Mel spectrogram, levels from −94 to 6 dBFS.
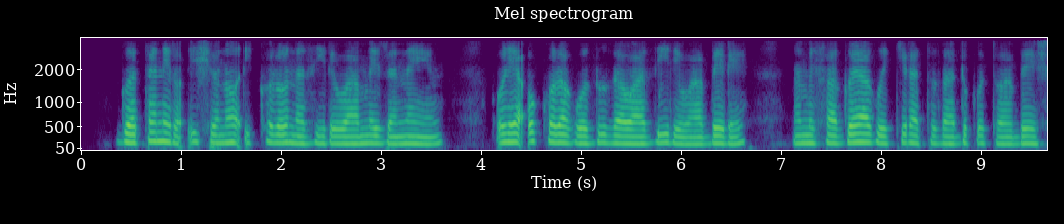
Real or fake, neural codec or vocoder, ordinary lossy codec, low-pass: fake; codec, 16 kHz, 16 kbps, FreqCodec, smaller model; Opus, 64 kbps; 3.6 kHz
